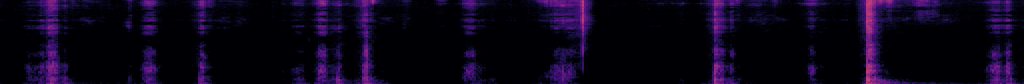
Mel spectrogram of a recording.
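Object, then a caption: Plaster dig block. A solid plaster dig block sits next to plastic ribs while gloved fingertips and a tool break up and scrape the crumbly plaster chunks. The result is a string of short, dry, low scraping and crumbling bursts with brief pauses, and the sharpest crack lands near the end.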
